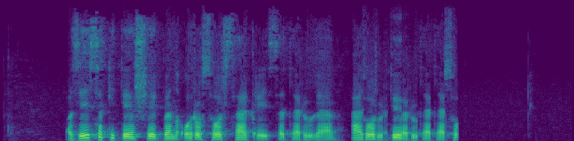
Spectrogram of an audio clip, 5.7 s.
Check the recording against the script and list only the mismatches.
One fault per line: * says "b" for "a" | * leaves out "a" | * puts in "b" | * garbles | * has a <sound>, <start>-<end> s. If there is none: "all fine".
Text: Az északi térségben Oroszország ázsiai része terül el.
* leaves out "ázsiai"
* garbles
